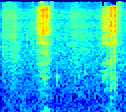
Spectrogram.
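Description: Scissors snip twice through faux fur while trimming a fursuit tail, two short crisp cuts close up, evenly spaced and alone in a quiet room.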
